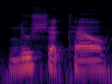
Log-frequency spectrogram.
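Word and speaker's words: Neufchâtel: Um but um my go-to is cream cheese and they do have something called nettel cheese. It's French. Um, so the F is silent.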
